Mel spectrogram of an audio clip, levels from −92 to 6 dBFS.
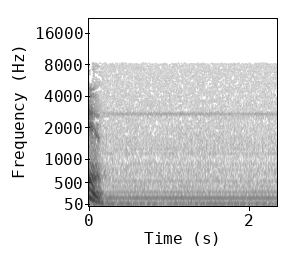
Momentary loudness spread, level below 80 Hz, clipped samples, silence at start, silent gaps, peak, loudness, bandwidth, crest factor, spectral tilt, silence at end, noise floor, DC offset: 12 LU; -48 dBFS; under 0.1%; 0 s; none; -6 dBFS; -28 LUFS; 8.4 kHz; 24 dB; -6.5 dB/octave; 0.85 s; -45 dBFS; under 0.1%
